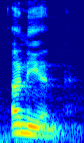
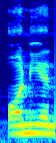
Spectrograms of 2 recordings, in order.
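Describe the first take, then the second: First: The first vowel sounds like 'uh'. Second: The first vowel sounds like 'aw'. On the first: The speaker calls it right. "ये इसकी correct pronunciation है" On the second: The speaker calls it wrong. "ऑनियन नहीं"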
